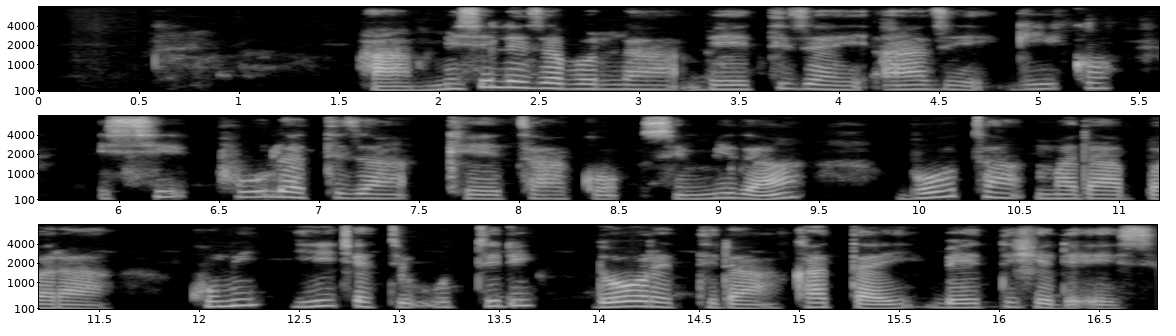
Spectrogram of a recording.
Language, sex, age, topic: Gamo, male, 25-35, agriculture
